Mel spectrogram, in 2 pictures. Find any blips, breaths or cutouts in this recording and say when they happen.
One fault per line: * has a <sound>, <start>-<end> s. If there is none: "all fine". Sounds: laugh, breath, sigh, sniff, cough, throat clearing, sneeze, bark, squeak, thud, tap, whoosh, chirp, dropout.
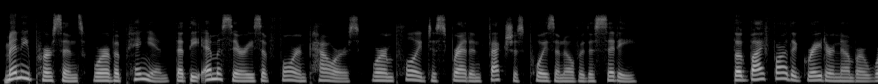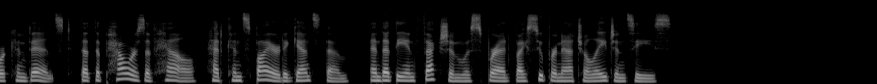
all fine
